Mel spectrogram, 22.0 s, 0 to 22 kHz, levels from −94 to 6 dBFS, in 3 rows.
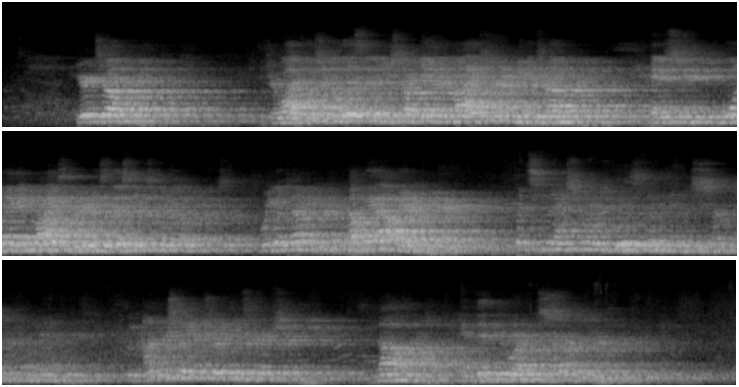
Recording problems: echo of what is said; strong; throughout; 310 ms later, 9 dB below the speech
room echo; strong; dies away in 2.9 s
off-mic speech; far
murmuring crowd; faint; throughout; 25 dB below the speech

